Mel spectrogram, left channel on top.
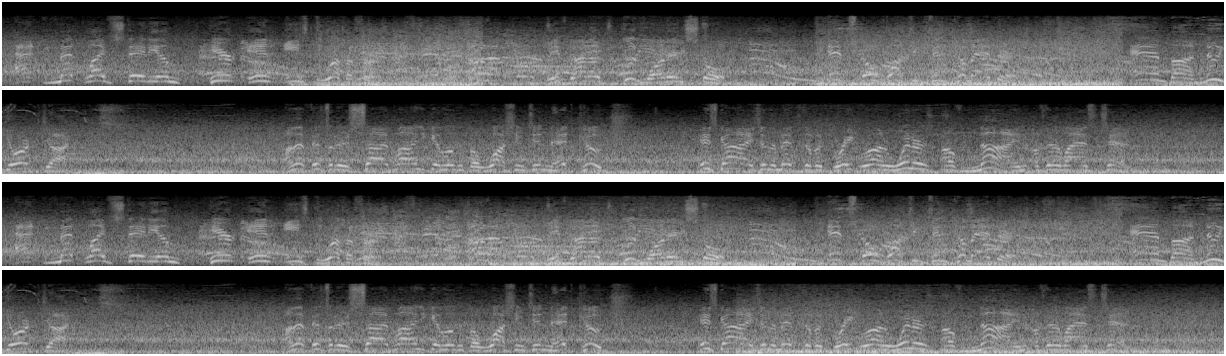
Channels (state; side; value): normal; both; correlation 0.93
